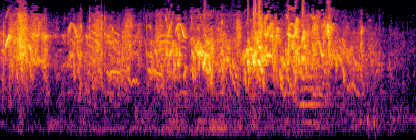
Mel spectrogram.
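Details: Flock of budgies eating winter food, Asia; busy overlapping high chirps and scratchy warbles swelling and fading in waves, a few louder squawky notes near the middle.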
